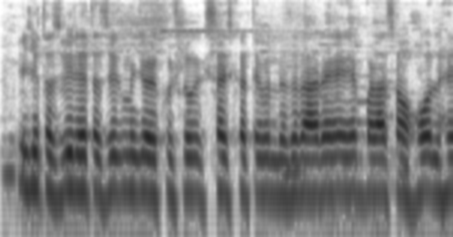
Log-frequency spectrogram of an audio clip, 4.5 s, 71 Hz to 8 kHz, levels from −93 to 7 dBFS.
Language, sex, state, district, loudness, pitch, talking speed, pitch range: Hindi, male, Haryana, Charkhi Dadri, -16 LUFS, 175 Hz, 290 wpm, 170-180 Hz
